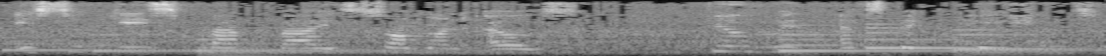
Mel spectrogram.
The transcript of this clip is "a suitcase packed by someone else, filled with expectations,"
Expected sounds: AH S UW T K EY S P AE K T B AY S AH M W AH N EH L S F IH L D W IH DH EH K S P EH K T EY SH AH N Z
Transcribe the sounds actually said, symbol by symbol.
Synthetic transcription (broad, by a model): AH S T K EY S B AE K B AY S AH M W AH N EH L S F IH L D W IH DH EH K S P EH K T EY SH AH N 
